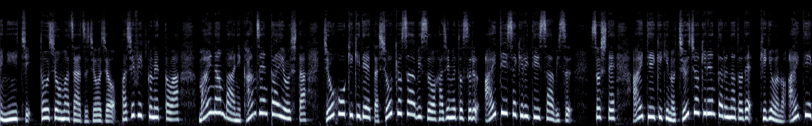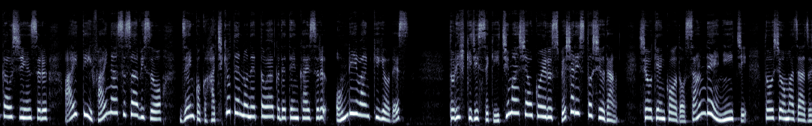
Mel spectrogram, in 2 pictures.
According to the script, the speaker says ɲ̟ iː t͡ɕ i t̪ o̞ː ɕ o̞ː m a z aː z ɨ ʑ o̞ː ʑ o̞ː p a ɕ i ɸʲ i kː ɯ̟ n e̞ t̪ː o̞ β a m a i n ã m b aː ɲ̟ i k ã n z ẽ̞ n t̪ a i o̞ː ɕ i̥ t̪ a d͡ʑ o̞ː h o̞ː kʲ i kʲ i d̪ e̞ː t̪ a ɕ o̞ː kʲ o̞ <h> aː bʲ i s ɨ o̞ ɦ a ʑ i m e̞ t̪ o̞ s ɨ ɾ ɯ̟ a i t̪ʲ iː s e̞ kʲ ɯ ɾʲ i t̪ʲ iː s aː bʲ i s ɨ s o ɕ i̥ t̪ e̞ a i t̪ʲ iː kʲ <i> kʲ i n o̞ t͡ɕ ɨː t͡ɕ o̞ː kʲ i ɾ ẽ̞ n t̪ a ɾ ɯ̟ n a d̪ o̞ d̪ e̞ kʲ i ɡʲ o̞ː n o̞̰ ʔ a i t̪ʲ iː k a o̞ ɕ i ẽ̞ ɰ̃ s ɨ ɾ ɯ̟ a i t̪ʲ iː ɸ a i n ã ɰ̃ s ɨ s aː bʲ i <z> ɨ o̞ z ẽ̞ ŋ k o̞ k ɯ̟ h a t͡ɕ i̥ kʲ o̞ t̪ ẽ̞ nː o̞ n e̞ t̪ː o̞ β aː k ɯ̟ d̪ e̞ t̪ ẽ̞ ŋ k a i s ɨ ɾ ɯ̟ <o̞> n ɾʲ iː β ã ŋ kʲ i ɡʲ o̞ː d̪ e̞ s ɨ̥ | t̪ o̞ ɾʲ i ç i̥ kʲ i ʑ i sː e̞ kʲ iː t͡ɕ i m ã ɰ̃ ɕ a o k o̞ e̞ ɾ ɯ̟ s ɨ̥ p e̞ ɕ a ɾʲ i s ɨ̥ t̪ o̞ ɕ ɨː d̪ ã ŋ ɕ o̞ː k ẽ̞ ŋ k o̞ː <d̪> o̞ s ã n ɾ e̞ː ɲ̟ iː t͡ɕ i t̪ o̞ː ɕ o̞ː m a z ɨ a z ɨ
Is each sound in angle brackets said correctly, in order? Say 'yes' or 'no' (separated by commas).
no, yes, no, no, yes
